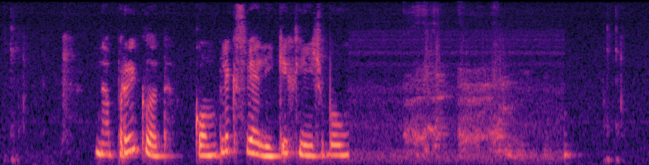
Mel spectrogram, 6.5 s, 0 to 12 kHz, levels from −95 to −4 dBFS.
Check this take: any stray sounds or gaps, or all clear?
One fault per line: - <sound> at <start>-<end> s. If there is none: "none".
- throat clearing at 4.0-5.6 s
